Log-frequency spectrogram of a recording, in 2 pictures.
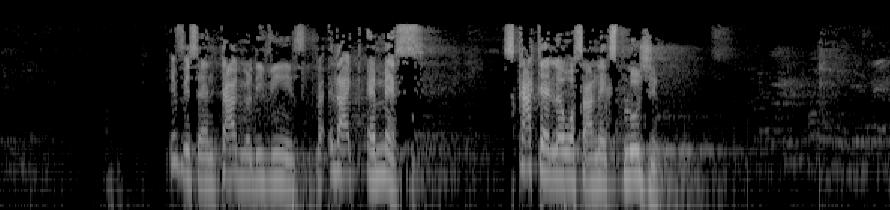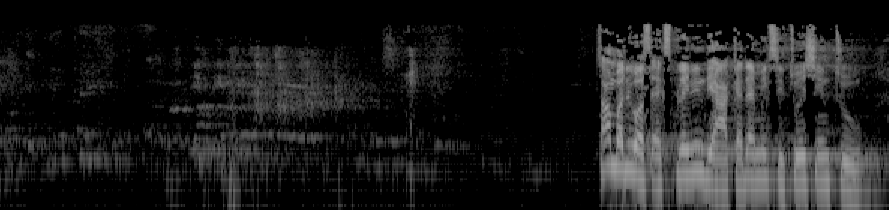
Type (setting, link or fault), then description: setting, large echoing room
